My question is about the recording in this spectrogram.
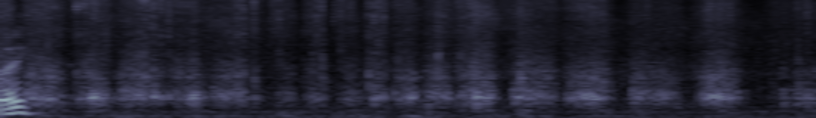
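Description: Cloth dampened with isopropyl alcohol rubbed back and forth over laptop keyboard keys, in quick repeated wiping strokes, a few a second.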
